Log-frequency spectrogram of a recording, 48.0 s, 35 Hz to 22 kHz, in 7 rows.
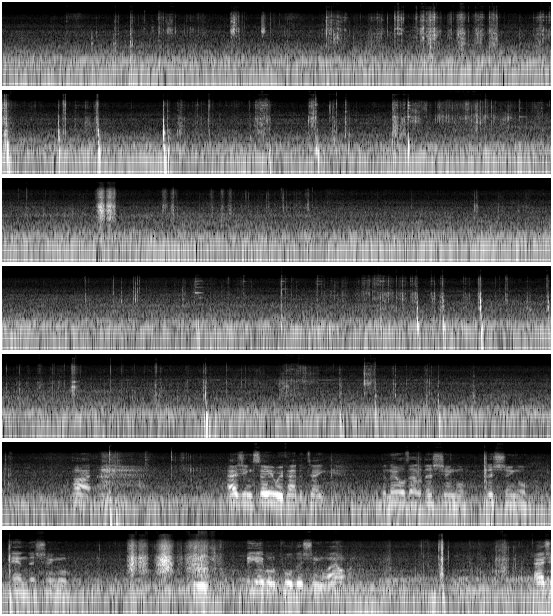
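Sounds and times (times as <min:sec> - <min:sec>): steady low hum: 0:00.0 - 0:48.0
pry tool scraping roof shingles: 0:00.8 - 0:08.2, 0:08.9 - 0:14.0, 0:24.6 - 0:32.9, 0:42.6 - 0:48.0.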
